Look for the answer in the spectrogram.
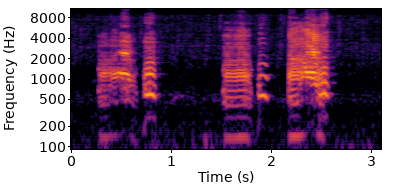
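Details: Resonant goose honks in pairs, a long rough call each time followed by a short clipped one, repeated about every second and a half.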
